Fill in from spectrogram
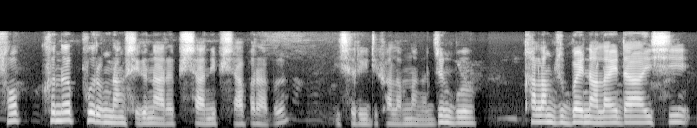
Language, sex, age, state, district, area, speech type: Bodo, female, 60+, Assam, Baksa, rural, spontaneous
